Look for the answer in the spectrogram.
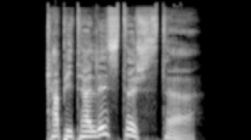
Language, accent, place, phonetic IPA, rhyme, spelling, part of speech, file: German, Germany, Berlin, [kapitaˈlɪstɪʃstɐ], -ɪstɪʃstɐ, kapitalistischster, adjective, De-kapitalistischster.ogg
- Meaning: inflection of kapitalistisch: 1. strong/mixed nominative masculine singular superlative degree 2. strong genitive/dative feminine singular superlative degree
